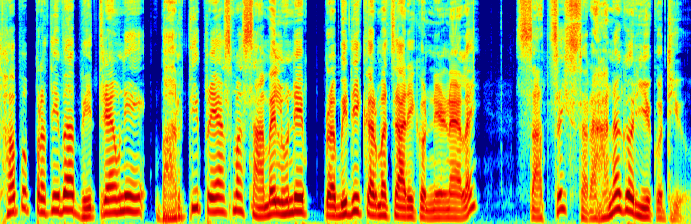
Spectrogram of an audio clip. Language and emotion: Nepali, happy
